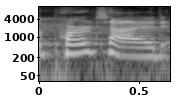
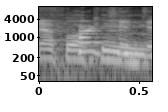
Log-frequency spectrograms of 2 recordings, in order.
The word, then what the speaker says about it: apartheid: But the official, it's apartheid. You can also say apartheid. Apartheid, but apartheid, I think, is the official pronunciation.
